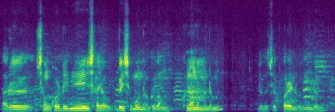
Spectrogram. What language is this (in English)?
Bodo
